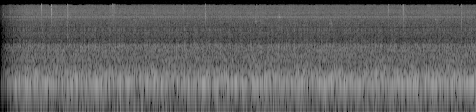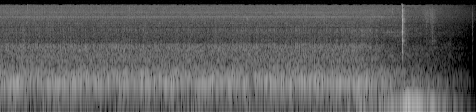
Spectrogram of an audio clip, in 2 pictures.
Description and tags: Refrigerator Running recorded from the exterior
